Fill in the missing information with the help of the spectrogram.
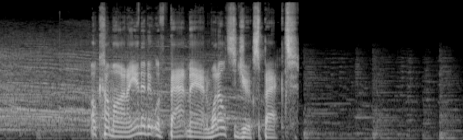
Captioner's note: crowd Boos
